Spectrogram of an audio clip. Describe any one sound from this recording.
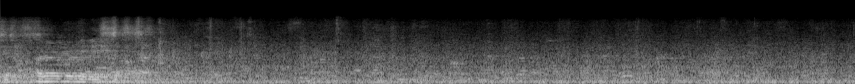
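A man speaks loudly through a microphone over loudspeakers.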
